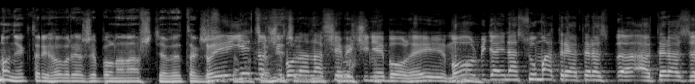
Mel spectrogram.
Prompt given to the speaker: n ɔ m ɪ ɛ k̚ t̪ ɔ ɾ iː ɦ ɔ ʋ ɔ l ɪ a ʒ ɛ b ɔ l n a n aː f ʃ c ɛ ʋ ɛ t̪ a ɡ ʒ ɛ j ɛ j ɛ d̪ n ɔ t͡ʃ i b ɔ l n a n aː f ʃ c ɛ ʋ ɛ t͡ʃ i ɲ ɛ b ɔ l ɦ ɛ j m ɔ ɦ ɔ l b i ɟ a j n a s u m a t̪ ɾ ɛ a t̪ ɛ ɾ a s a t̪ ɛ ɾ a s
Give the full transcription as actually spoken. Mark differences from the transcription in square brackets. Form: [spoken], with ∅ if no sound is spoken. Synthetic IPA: n ɔ [ɲ] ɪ ɛ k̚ t̪ ɔ ɾ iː ɦ ɔ ʋ ɔ [ɾ] ɪ a ʒ ɛ b ɔ l n a n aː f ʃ c ɛ ʋ ɛ t̪ a ɡ ʒ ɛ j ɛ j ɛ d̪ n ɔ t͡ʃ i b ɔ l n a n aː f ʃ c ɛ ʋ ɛ t͡ʃ i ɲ ɛ b ɔ l ɦ ɛ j m ɔ ɦ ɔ l b i ɟ a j n a s u m a t̪ ɾ ɛ a t̪ ɛ ɾ a s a t̪ ɛ ɾ a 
